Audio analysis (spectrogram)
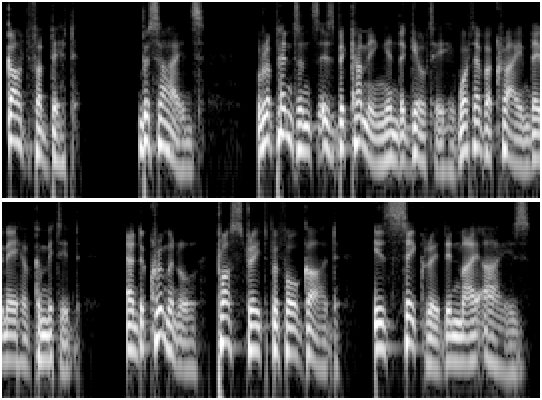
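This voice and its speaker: A man voicing a grave, upright young soldier who speaks in a measured, serious way. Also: lowish voice, lively intonation, darkish tone, no echo, clean studio sound, lightly acted.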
